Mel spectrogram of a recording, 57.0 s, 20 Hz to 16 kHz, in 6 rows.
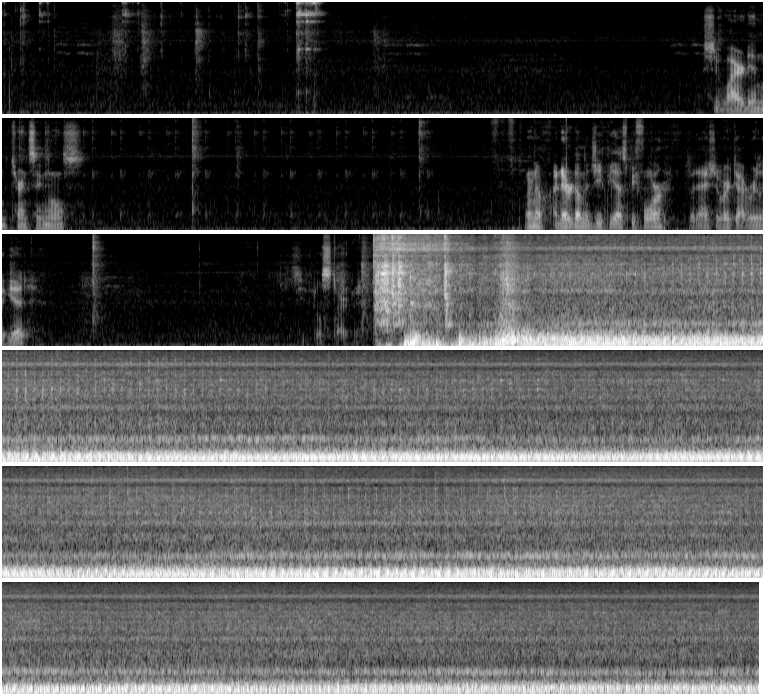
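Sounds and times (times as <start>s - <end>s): motorcycle engine idling: 23.7s - 57.0s.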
